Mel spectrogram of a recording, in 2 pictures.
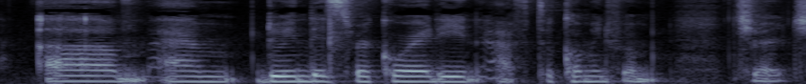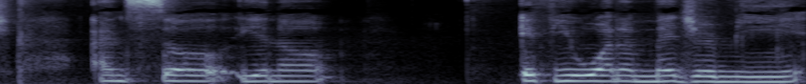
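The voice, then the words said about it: Hoarse voice. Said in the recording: “If you're hearing my voice, it's hoarse, and it's because I was really singing in church.”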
